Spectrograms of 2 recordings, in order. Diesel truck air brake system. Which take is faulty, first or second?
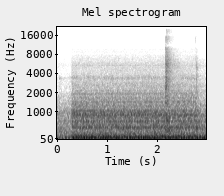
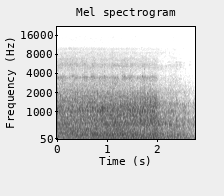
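second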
